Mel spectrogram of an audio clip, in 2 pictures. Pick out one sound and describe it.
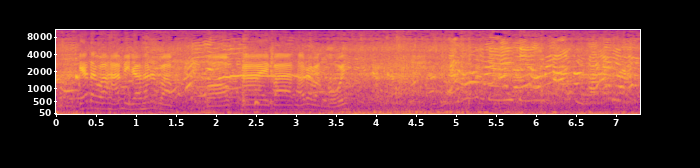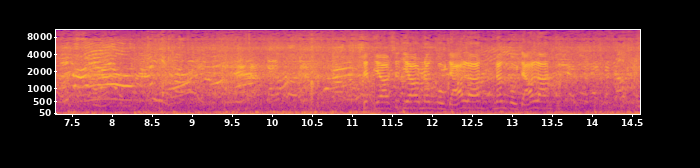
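Children shout and chatter excitedly nearby.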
